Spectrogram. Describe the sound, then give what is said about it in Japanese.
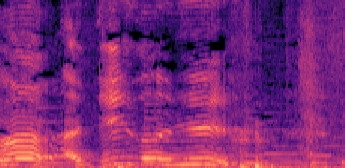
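A six-year-old child crying, with wavering, high-pitched wails in several bursts that bend up and down, while an adult voice talks underneath. “ラジオ収録中だから泣かないの”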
